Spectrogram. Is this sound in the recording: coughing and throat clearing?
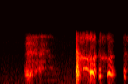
yes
